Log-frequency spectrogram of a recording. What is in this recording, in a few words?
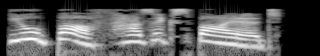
Alert Buff Expired, en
